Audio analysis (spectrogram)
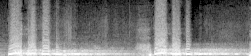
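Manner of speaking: high wailing sobs, hammed-up; mock crying. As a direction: fake a sudden high-pitched crying fit in prayer. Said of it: "udah nangis dia". (pura-pura menangis tersedu-sedu)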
